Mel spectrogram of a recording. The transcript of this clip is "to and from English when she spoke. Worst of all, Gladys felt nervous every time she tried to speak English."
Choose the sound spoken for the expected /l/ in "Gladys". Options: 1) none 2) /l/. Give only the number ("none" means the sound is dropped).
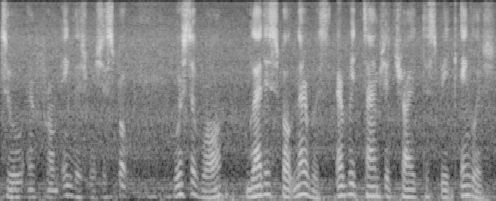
2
